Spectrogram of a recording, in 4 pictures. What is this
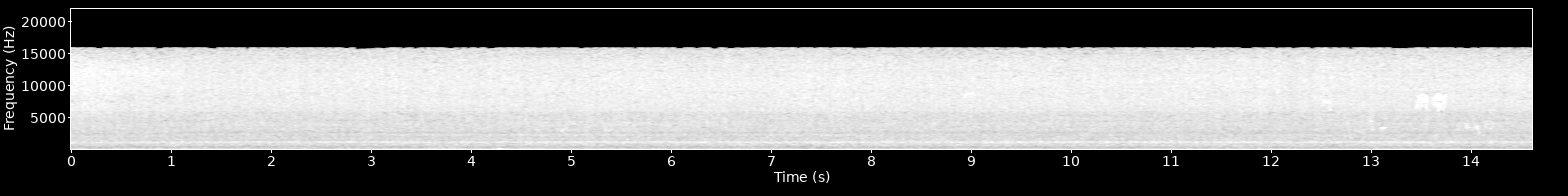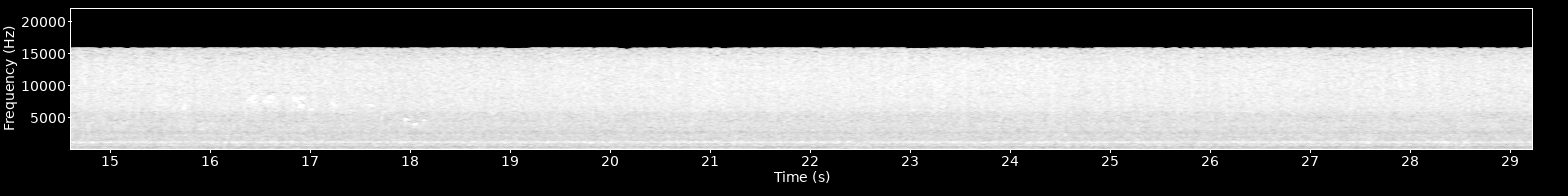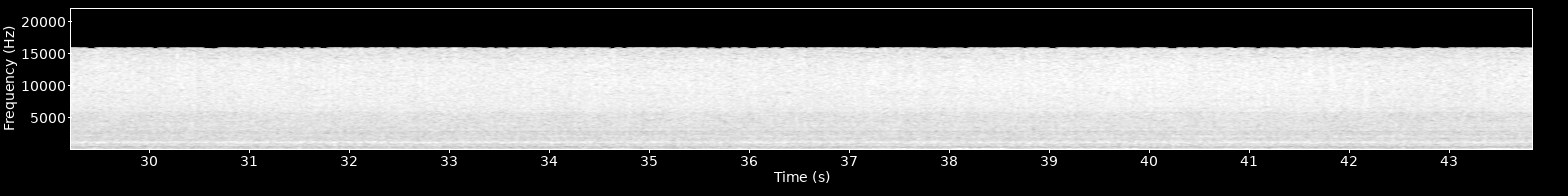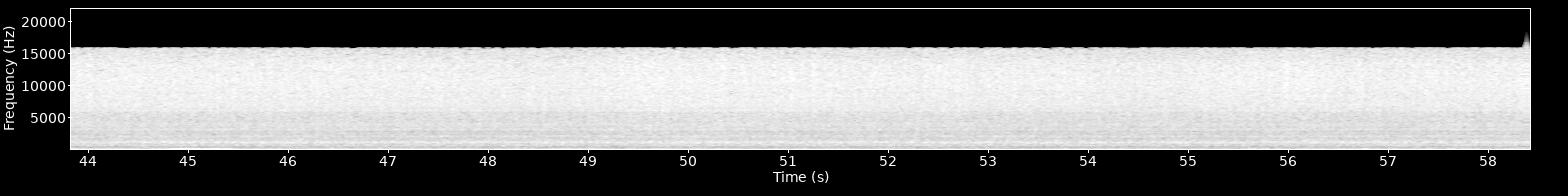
river weir
River water flowing over a weir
